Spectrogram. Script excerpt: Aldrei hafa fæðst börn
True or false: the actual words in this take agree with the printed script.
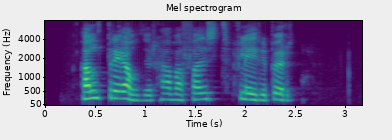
false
